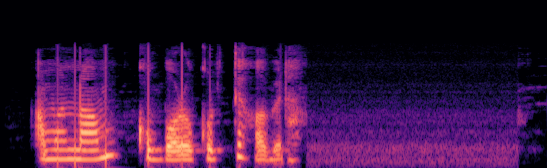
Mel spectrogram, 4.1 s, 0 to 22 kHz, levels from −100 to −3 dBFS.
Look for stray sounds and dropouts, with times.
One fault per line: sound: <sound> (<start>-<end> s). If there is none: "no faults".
no faults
